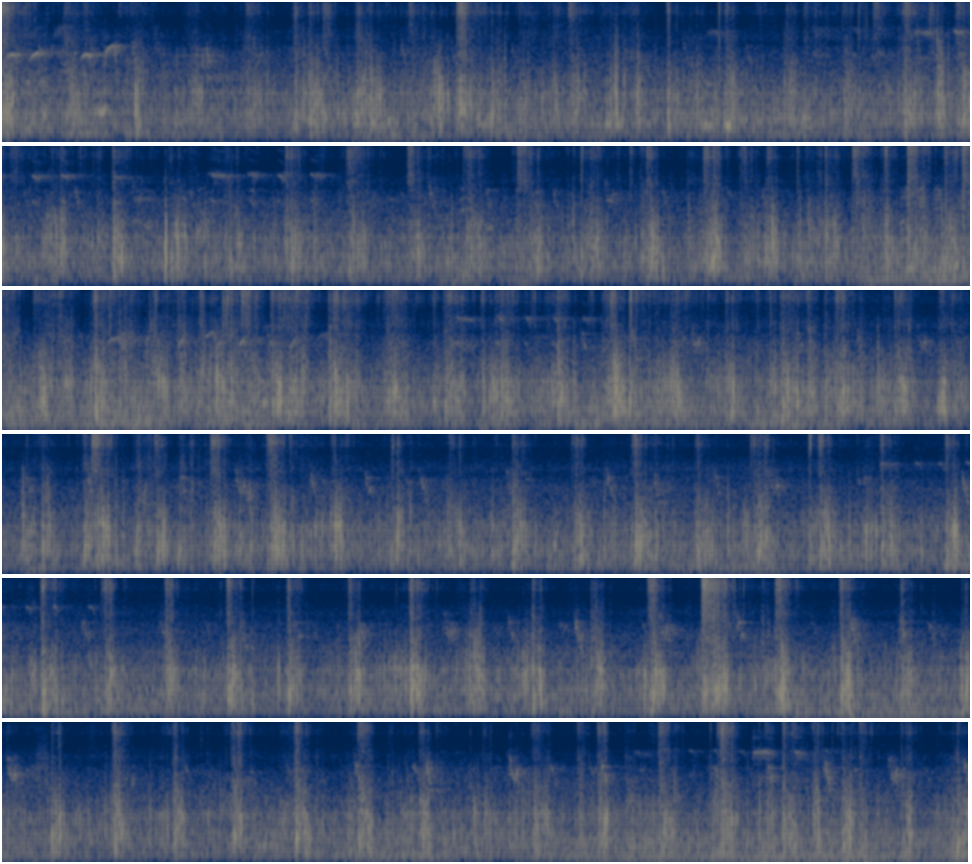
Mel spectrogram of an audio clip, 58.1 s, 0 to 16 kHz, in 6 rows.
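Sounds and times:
footsteps on gravel: 0.0s - 58.0s.

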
